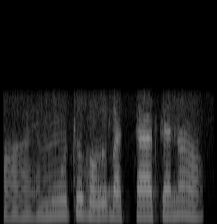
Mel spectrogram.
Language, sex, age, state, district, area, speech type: Assamese, female, 45-60, Assam, Dibrugarh, rural, conversation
